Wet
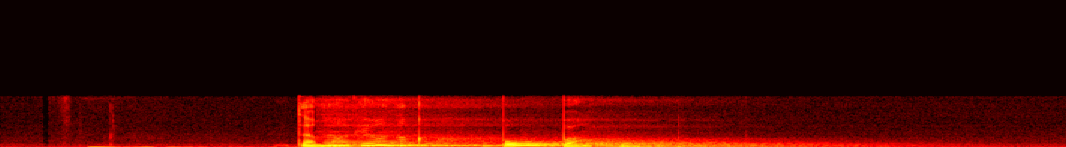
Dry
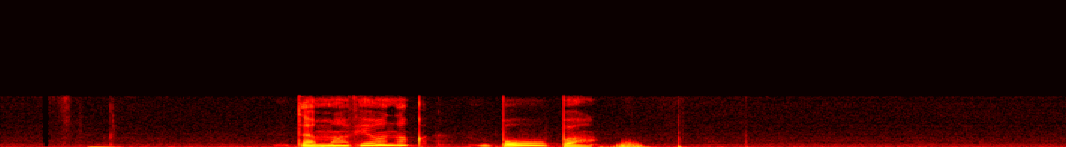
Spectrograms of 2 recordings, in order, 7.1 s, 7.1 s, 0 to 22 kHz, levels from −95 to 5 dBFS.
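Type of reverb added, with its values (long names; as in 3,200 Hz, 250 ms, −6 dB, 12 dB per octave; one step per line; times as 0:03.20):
dense smooth reverb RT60 3.8 s, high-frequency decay 0.95×, pre-delay 110 ms, DRR 6 dB
level +2.5 dB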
